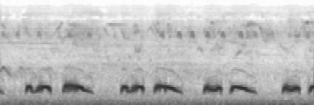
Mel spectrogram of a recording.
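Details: Trained decoy spotted dove cooing steadily: about seven low hooked coos, each rising then dipping, coming roughly every half second in uneven pairs, with faint low background rumble.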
